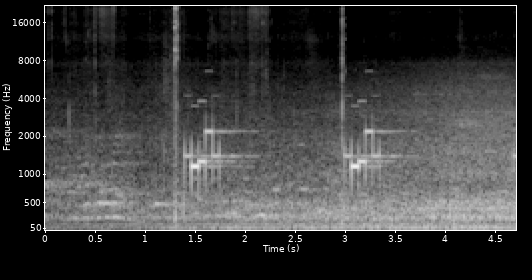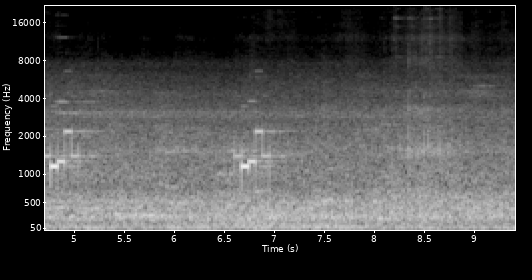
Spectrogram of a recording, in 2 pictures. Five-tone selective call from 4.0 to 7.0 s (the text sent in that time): 42394 42394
